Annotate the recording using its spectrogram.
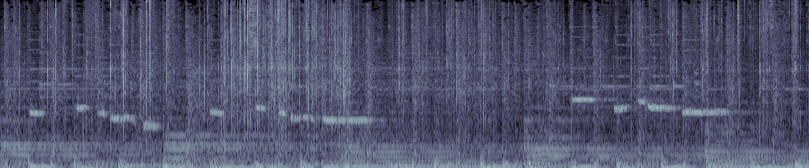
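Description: Light background music: a simple stepping melody over a pulsing bass line. Under it, faint crinkling and clicking of a foil mystery bag and a plastic toy bag being cut open with scissors and handled.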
